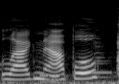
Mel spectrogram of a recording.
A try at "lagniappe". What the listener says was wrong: Did you say apple? Lagniappe. Lagniappe. Lagniappe? Lagniappe.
